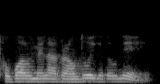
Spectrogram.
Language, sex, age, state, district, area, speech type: Manipuri, male, 18-30, Manipur, Thoubal, rural, conversation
